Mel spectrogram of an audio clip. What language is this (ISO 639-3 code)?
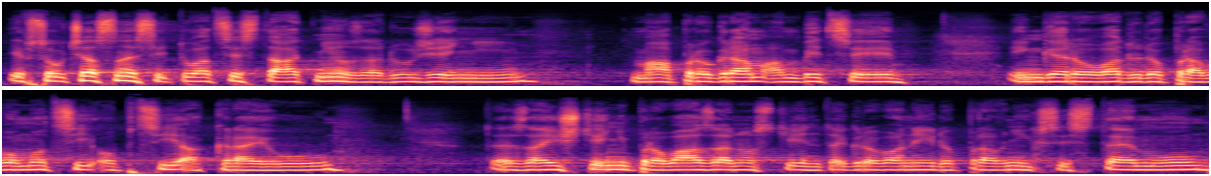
ces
